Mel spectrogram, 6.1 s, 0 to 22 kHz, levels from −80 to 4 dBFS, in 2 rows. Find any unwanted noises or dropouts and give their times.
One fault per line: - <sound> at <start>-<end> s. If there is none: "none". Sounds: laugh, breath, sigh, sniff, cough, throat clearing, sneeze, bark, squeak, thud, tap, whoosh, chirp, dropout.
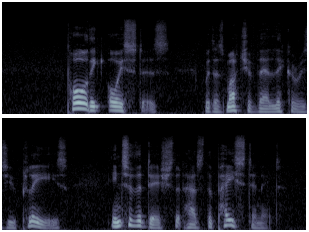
none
